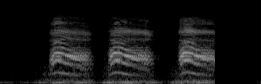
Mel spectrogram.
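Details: Three loud, drawn-out hoarse caws from a crow in quick succession, each about half a second long with brief pauses between.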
